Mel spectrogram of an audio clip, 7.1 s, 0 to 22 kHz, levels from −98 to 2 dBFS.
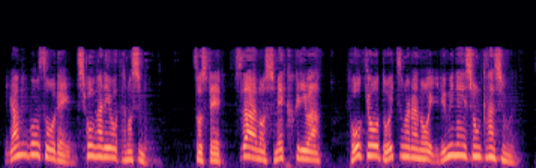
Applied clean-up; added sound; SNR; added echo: neural mask model DeepFilterNet 3.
